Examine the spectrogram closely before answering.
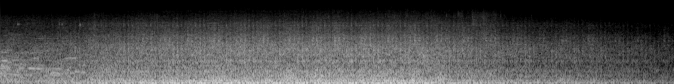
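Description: A boat engine rumbles low and steady.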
